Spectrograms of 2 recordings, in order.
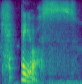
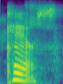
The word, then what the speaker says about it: chaos: mag activity Aon says thanks C this one's pronounced chaos chaos great and can you continue with violent movies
